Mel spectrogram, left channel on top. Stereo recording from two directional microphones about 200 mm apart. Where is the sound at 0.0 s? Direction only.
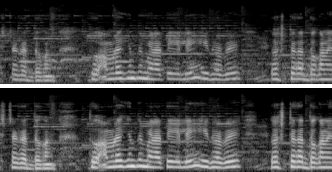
25° right (ahead or behind).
